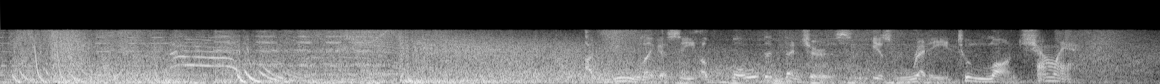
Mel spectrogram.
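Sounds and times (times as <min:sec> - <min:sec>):
starship firing photon torpedoes in a science-fiction battle: 0:00.0 - 0:08.8
swooping tonal sweeps: 0:00.2 - 0:04.2
speech: 0:06.8 - 0:11.0.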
